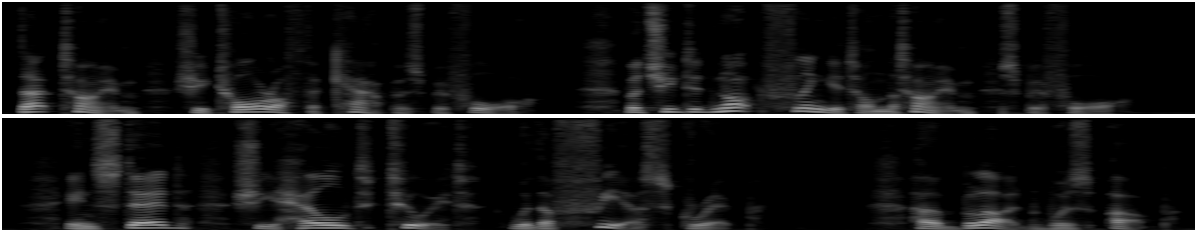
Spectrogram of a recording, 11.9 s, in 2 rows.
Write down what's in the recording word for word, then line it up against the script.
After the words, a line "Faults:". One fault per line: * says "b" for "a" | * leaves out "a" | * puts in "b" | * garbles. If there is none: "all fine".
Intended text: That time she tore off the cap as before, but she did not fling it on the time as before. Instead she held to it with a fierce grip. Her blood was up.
That time she tore off the cap as before, but she did not fling it on the time as before. Instead she held to it with a fierce grip. Her blood was up.
Faults:
all fine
